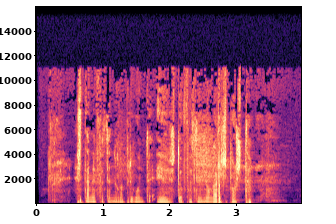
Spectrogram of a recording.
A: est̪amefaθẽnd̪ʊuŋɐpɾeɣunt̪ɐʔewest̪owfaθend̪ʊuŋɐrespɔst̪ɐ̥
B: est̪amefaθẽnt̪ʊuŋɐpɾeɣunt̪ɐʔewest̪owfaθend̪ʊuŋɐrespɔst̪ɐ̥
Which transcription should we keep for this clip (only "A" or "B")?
A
